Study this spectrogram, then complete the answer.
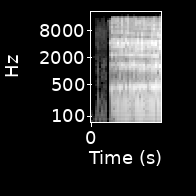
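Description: An animated female character lets out a single short, harsh burp that starts abruptly after a moment of silence and holds steady until the end.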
